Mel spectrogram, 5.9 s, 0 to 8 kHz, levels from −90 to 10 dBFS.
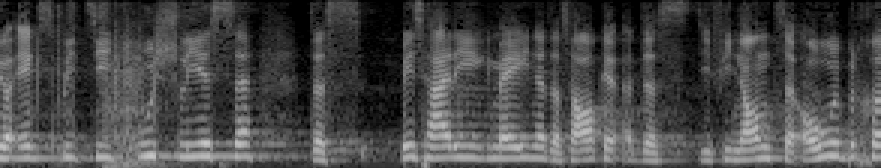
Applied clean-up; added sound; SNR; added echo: none; Door; 17 dB; none.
